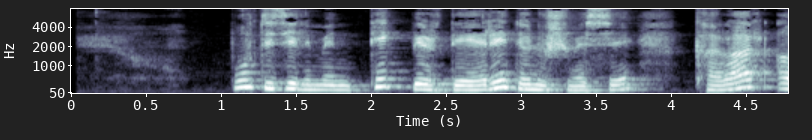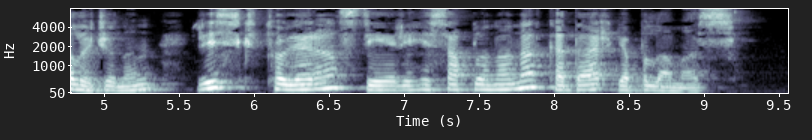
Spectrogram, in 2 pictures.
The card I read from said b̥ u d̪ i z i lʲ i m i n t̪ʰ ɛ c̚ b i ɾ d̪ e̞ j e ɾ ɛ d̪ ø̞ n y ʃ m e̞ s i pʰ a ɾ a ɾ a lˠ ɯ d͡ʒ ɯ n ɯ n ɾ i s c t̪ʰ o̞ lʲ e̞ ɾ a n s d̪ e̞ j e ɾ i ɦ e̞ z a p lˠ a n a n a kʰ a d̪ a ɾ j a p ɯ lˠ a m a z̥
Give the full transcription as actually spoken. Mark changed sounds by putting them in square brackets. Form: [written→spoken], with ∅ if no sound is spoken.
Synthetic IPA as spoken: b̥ u d̪ i z i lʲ i m i n t̪ʰ ɛ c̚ b i ɾ d̪ e̞ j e ɾ ɛ d̪ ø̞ n y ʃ m e̞ s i [pʰ→kʰ] a ɾ a ɾ a lˠ ɯ d͡ʒ ɯ n ɯ n ɾ i s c t̪ʰ o̞ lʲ e̞ ɾ a n s d̪ e̞ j e ɾ i ɦ e̞ [z→s] a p lˠ a n a n a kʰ a d̪ a ɾ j a p ɯ lˠ a m a z̥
